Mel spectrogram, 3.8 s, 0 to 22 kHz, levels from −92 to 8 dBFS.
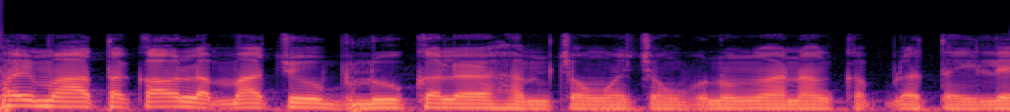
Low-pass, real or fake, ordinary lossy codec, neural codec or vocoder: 7.2 kHz; real; none; none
